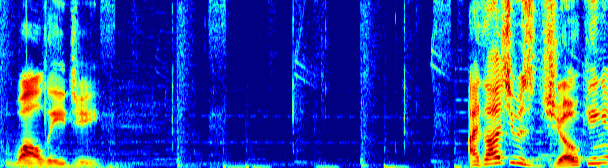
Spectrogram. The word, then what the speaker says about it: Waluigi: they're like oh yeah waluigi she's like it's not pronounced waluigi it's wall-e gee I thought she was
